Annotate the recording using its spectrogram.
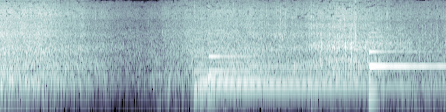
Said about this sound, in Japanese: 世界の楽園ハワイ。青い空、白い砂浜、太陽が彩る眩しいコントラストの間を透き通った波が軽やかに踊っています。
